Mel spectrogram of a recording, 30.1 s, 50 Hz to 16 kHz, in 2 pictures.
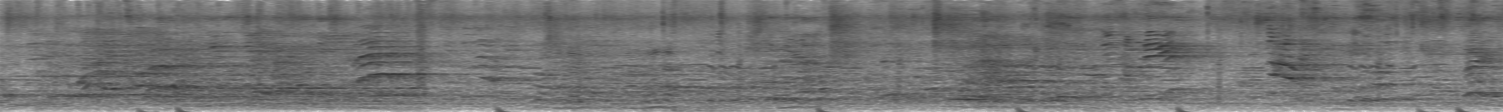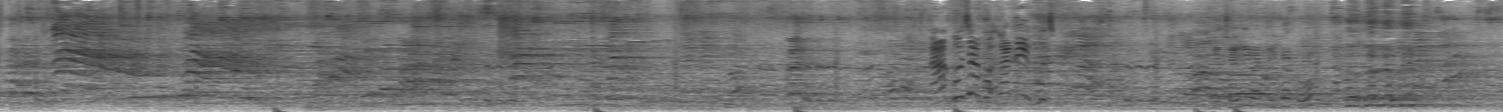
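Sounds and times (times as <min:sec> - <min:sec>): children's voices in echoing hall: 0:00.0 - 0:30.0
people chattering: 0:00.0 - 0:30.0.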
